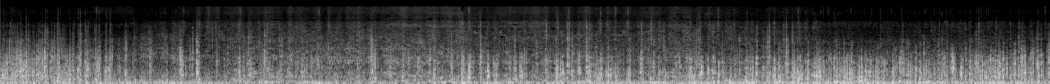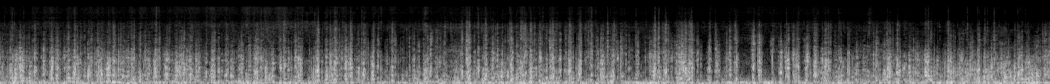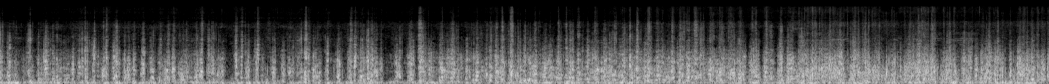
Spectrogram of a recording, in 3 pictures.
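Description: Yamaha 50 hp outboard motor pushing a small fibreglass boat at speed, running steadily, mixed with wind buffeting the microphone and water rushing past the hull.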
